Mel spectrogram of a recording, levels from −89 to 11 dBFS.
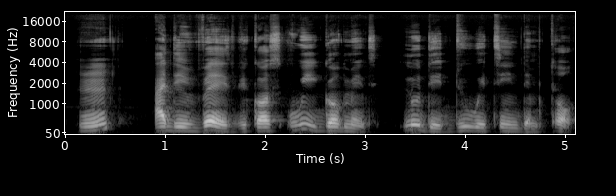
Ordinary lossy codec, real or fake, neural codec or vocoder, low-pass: none; real; none; none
